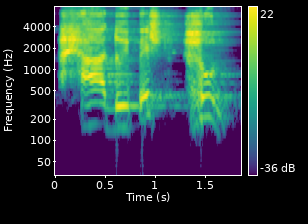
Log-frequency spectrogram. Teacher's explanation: প্রথম হাটা উচ্চারণ করার সময় হা দুই পেশ হুন, গলার মাঝে একটু চাপ দিতে হবে কিন্তু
